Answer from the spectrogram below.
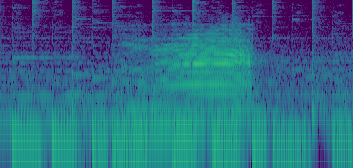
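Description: cow mooing

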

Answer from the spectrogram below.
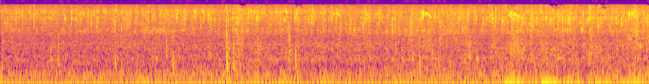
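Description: water pouring

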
